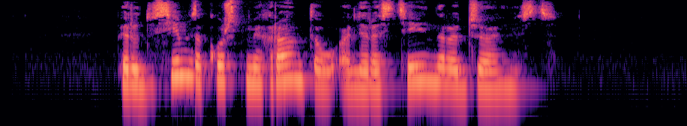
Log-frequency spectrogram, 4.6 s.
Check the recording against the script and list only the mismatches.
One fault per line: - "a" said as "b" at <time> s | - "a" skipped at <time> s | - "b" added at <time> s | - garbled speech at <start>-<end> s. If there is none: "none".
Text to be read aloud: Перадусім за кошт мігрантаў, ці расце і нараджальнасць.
- "ці" said as "але" at 2.3 s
